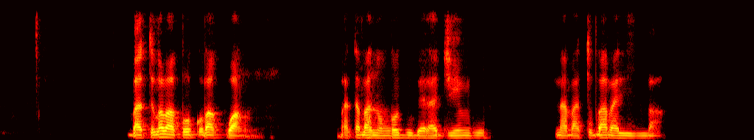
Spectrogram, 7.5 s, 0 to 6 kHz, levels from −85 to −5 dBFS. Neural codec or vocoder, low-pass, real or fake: autoencoder, 48 kHz, 32 numbers a frame, DAC-VAE, trained on Japanese speech; 5.4 kHz; fake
